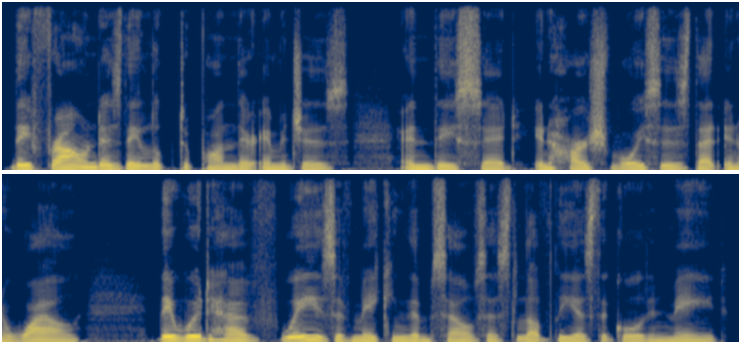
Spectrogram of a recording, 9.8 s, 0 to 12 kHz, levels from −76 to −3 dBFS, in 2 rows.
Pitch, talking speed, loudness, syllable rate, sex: 190 Hz, 190 wpm, -19 LUFS, 5.0 syllables/s, female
